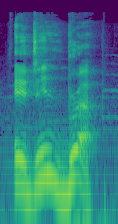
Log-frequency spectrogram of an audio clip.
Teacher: La prononciation officielle c'est Edinburgh. Et ça donne l'impression au son que le R est avant le U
